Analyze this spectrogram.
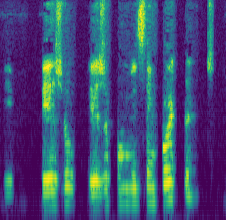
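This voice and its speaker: A man's voice: fairly high pitch, moderate pace, rough recording. A man hosting a live stream, introducing a guest in an encouraging way.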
